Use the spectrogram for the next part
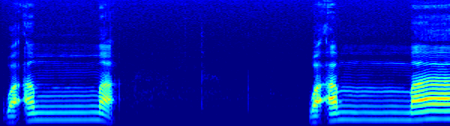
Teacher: wa amma itu dia ghunah dan masuk ke hidung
